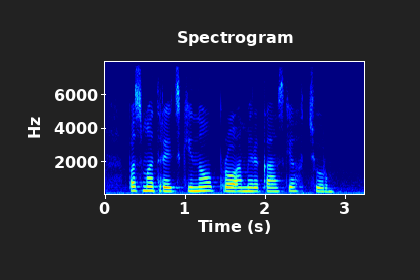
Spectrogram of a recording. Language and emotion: Russian, neutral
